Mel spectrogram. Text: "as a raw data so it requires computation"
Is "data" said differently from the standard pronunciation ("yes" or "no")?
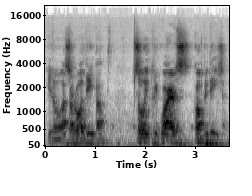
no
